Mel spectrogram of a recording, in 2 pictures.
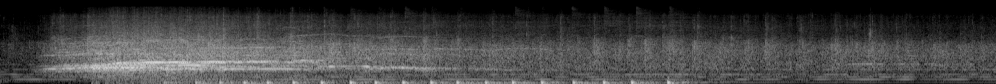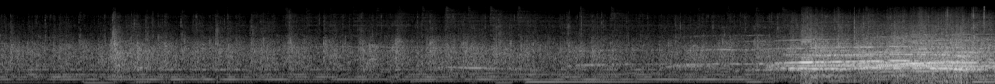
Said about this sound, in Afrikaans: Kom ons eindig hiermee en ons klap hande vir die Here.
